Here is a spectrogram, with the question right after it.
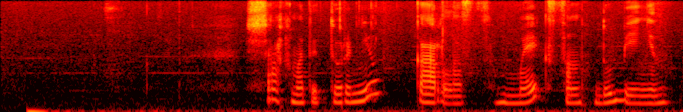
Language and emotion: Russian, neutral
